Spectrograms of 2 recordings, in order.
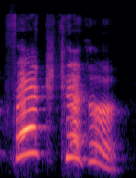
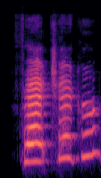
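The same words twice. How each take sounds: First: "Fact" slowly, with a crisp k and t; slow, falling correction on "Fact checker"; corrective enunciation. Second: Said in the usual way. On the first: Pretend. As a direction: stretch "Fact checker" to mark the consonants. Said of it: "No, not fat checker".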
